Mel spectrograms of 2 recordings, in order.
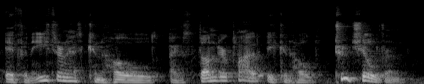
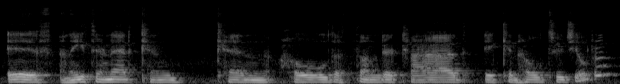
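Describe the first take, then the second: First: It is said in a firm, confident tone. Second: It is said in a hesitant, doubtful tone. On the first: The speaker is certain it will work. "That's a very confident way of saying it" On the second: The speaker doubts it will work. "an unconfident way of saying it"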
